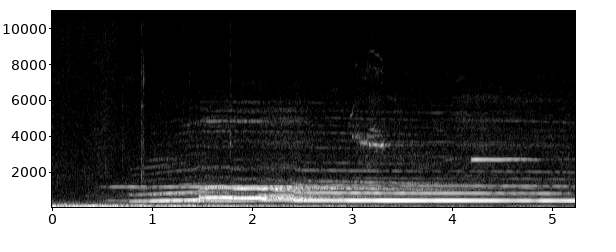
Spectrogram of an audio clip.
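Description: Several wolves howl together in long, drawn-out overlapping tones that rise and hold steady, a sustained chorus over a low, rumbling background with no talking.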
